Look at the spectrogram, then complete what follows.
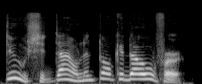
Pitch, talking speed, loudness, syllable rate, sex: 195 Hz, 210 wpm, -17 LUFS, 4.5 syllables/s, male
